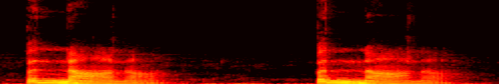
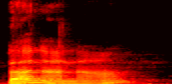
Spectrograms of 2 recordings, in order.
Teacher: we have three syllables here and the middle one is stressed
